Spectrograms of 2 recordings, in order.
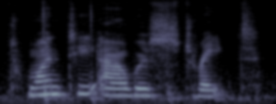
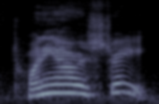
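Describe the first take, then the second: First: Slow, drawn-out "Twenty hours straight"; slow emphasis. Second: Higher, louder "Twenty hours straight"; proud emphasis. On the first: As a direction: lay out "Twenty hours straight" slowly, word by word. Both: Real, not acted. Repeats the boast.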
